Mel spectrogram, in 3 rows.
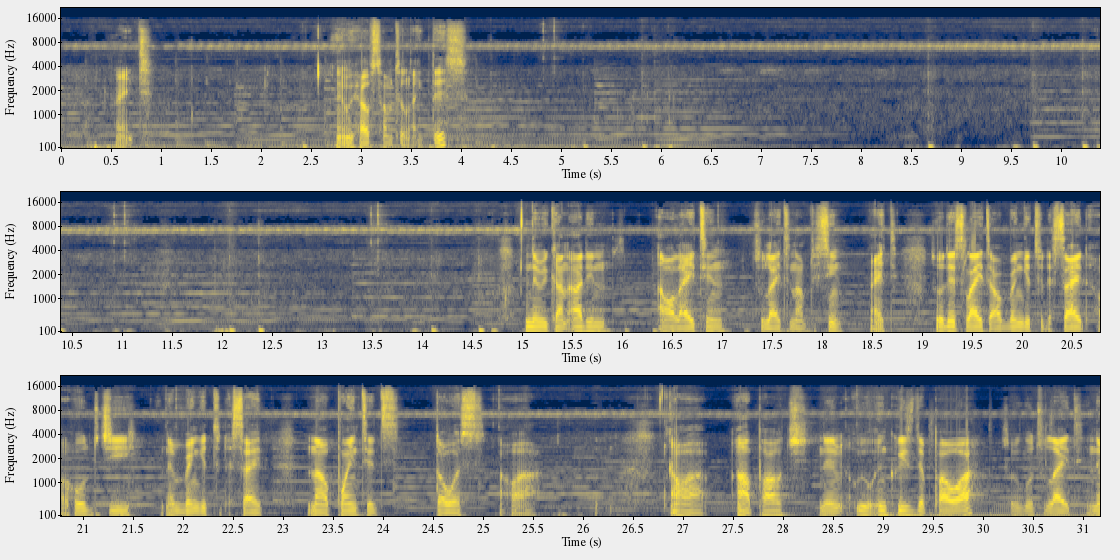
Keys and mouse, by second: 2.6 shift+drag, 3.6-5.1 drag, 5.4-6.1 shift+drag, 6.3 click, 12.1 g, 12.2 click, 14.3-14.8 shift+drag, 15.7 middle drag, 16.2-16.6 shift+middle drag, 20.7 g, 23.0 click, 28.8-31.1 middle drag.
